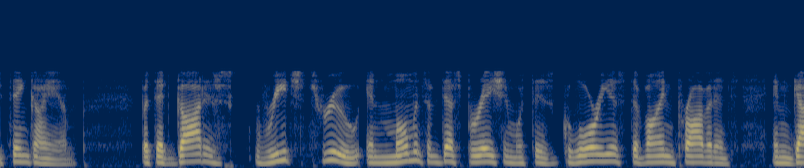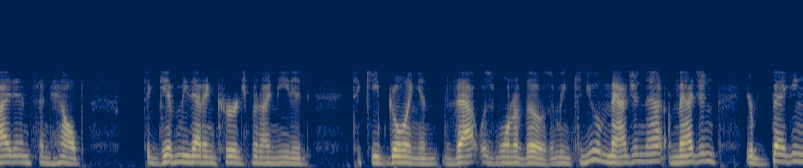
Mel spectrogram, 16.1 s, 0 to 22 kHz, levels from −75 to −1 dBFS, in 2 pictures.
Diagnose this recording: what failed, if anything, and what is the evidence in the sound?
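Nothing failed in this recording, and the sound gives no evidence of a fault at any stage.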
